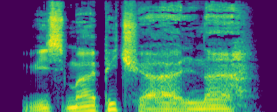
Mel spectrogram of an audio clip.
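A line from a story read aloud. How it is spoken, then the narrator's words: Sighing. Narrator (Russian): вздохнул Арлингтон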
